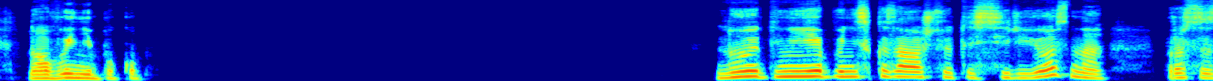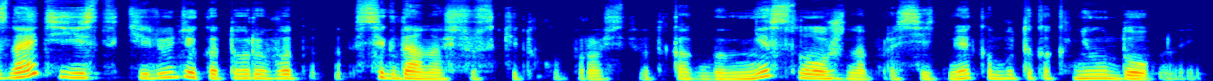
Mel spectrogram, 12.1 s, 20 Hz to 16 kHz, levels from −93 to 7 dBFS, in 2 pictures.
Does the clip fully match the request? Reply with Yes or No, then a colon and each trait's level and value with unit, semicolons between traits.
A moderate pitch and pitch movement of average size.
No: medium, 175 Hz; wide, 5.7 semitones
